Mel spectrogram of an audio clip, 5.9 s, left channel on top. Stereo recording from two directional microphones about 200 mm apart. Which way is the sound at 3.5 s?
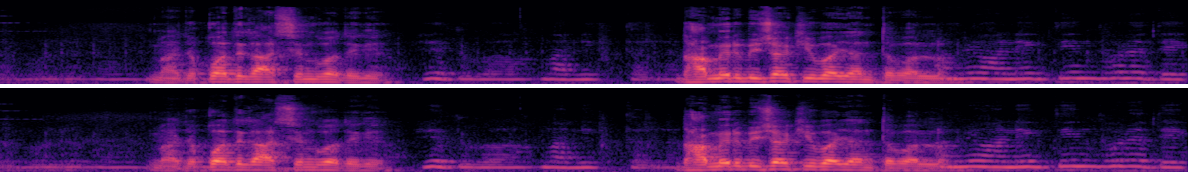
40° left (ahead or behind).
